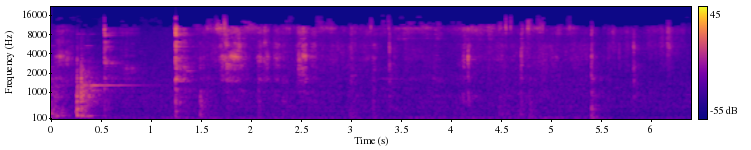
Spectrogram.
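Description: Metal spoon stirring a thick chocolate spread and crushed biscuit mixture in a stainless steel saucepan, scraping and clinking against the pan. There are two loud knocks of metal on the pan right at the start, then lighter scattered clinks.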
